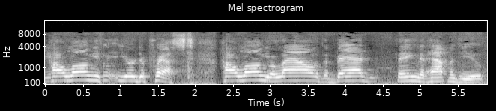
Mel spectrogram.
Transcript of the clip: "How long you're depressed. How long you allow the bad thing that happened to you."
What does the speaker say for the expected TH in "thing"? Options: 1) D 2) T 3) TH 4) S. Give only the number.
3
